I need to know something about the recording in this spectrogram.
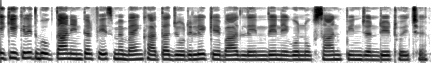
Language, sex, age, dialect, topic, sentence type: Magahi, female, 41-45, Western, banking, statement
